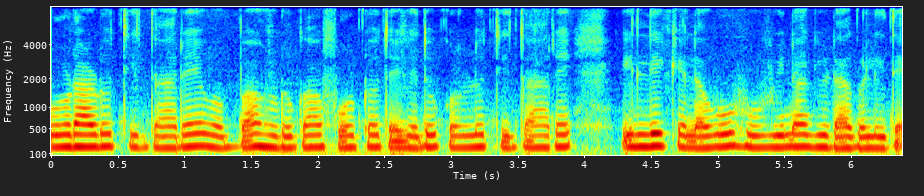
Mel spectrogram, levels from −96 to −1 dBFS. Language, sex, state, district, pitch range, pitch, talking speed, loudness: Kannada, female, Karnataka, Raichur, 185-200 Hz, 190 Hz, 85 wpm, -15 LUFS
